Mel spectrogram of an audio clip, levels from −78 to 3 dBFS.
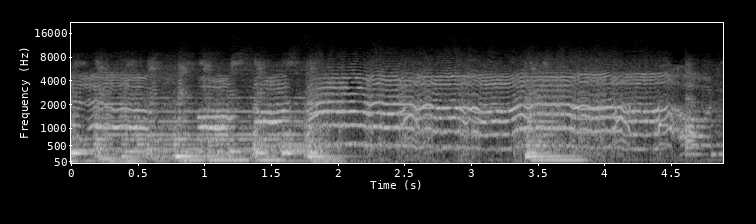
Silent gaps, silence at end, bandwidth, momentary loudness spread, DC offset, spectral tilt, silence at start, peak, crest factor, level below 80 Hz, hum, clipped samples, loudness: none; 0 s; 15 kHz; 3 LU; under 0.1%; -5 dB/octave; 0 s; -4 dBFS; 14 dB; -38 dBFS; none; under 0.1%; -18 LUFS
